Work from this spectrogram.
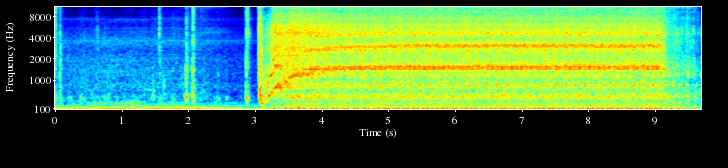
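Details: Husqvarna Z254 mower in neutral, first start after a PTO clutch and pulley install and weeks unused. Slow cranking with a few sharp pops before it settles into a rough, fast idle; owner thinks it is flooded.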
